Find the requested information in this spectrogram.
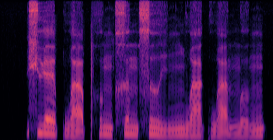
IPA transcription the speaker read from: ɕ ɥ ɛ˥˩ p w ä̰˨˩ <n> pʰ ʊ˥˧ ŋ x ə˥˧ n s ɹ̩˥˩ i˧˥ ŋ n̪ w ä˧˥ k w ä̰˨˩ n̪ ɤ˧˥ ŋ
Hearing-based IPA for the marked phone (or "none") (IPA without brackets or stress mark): none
